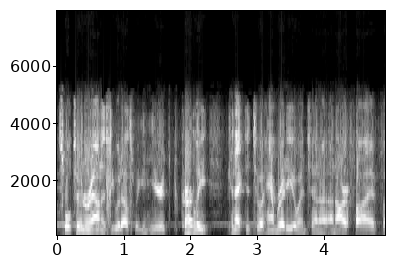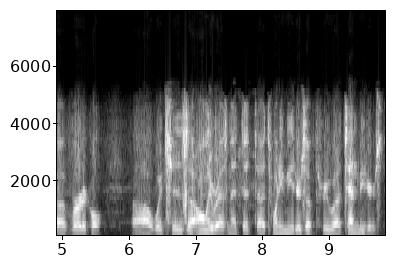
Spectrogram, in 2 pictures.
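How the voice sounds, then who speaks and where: A man demonstrating a radio he is selling in a casual, halting way, filling pauses with lots of "uh". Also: on the low side, fairly even intonation, crowd noise. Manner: halting, many "uh" fillers. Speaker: radio seller demonstrating a receiver. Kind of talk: casual product demo. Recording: dull lo-fi recording.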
